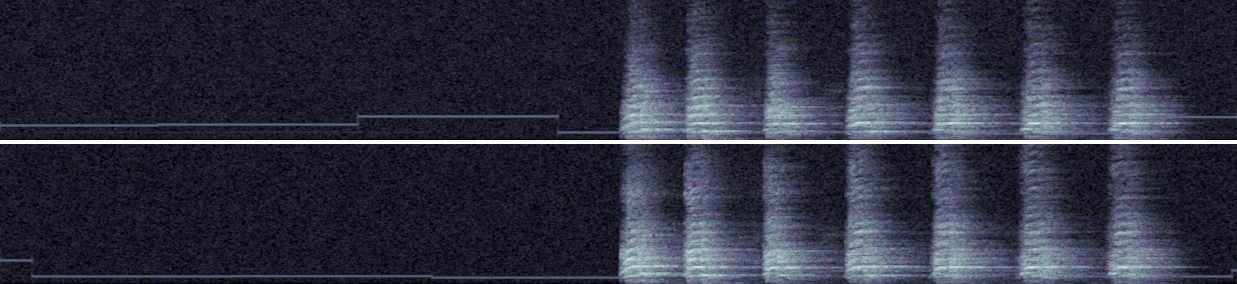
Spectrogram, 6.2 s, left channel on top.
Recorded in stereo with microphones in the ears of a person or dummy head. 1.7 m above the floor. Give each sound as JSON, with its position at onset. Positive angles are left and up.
{"t": 3.1, "sound": "a dog barking", "side_deg": -40, "distance_m": 1.5}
